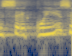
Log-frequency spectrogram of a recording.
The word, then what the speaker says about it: sequência: pronunciado u é nulo já na palavra sequência Olha o que que tá acontecendo se quência eu tenho um dígrafo mas é o en o u é pronunciado tá Vamos separar as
